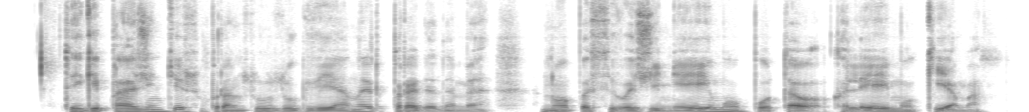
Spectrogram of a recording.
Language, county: Lithuanian, Kaunas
